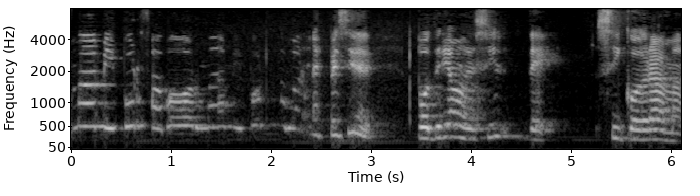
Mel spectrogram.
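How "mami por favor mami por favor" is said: put-on very high, small-child calling voice. Speaker describing reliving childhood anger by calling to mom: small child's voice. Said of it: "la vas a llamar a mamá con voz de nene".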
